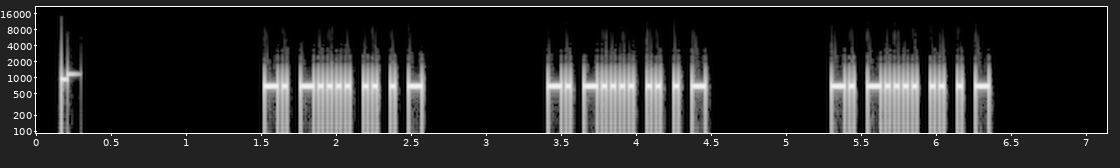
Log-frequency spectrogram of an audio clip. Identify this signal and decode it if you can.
Morse code, heard as a keyed tone, about 40 wpm, 700 Hz. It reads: N6IET N6IET N6IET
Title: Call Signs Repeated 2x - 40wpm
